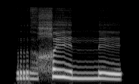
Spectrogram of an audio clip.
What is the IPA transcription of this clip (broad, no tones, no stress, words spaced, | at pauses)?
rə̤ χenːe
